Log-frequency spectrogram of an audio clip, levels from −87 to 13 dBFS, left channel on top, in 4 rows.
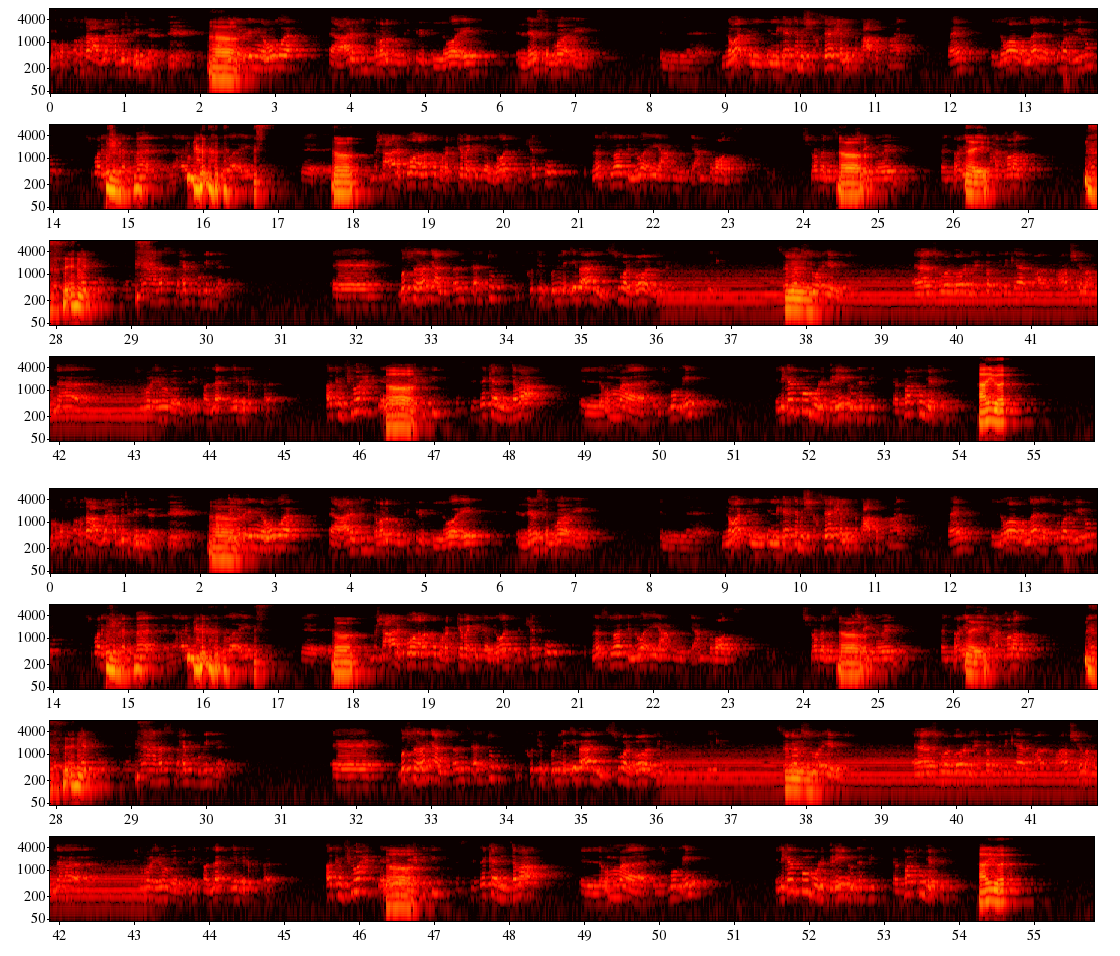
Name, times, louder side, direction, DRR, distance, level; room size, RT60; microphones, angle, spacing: voice 1, 0.0-1.9 2.2-3.3 3.7-5.6 6.2-7.1 8.1-11.4 12.0-12.2 12.5-13.9 14.5-15.8 16.1-16.6 17.3-17.7 18.2-20.7 21.2-23.0 24.0-25.3 25.8-26.9 27.8-28.4 28.9-30.2 31.7-32.3 32.6-33.9 34.3-36.8 37.7-38.5 39.4-42.5 43.1-44.8 45.6-46.8 47.5-48.4 48.9-50.5 51.5-53.7, equal, 20° right, 1 dB, 1.6 m, -44 dB
voice 2, 2.1-2.5 14.7-15.2 15.8-16.2 16.7-16.8 17.7-18.0 24.5-24.9 26.2-26.5 27.8-28.5 29.1-29.3 37.7-38.1 46.4-46.8 54.3-54.6, left 3 dB, 45° left, 11 dB, 0.5 m, -32 dB
sound 1, 36.0-43.2, right 1 dB, 80° right, 4.6 m, -53 dB
12.0 x 9.8 x 3.5 m, 0.79 s
head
